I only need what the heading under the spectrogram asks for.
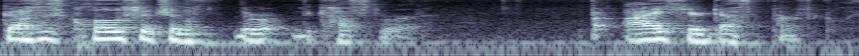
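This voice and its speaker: A man's voice: a little high, steady tone, normal speed. A man hosting a casual chat, rambling and restarting his sentences. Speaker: host.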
